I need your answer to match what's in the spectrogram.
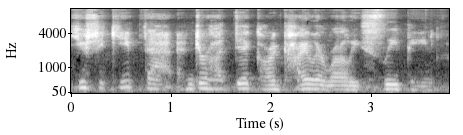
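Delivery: whispering in an acted voice. Leaning over to a party member in character: whisper. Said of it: "I'm gonna lean over and whisper".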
